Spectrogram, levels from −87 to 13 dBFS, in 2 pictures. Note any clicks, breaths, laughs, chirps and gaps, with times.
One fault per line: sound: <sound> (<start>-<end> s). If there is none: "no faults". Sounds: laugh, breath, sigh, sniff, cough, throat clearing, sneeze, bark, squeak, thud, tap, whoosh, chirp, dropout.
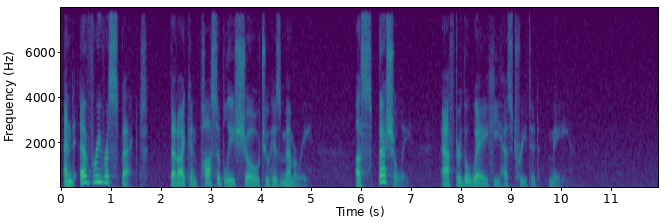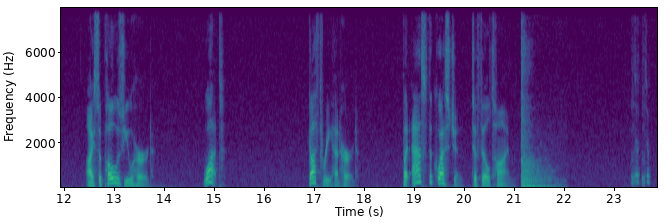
sound: thud (21.1-22.1 s)
sound: laugh (23.3-23.7 s)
